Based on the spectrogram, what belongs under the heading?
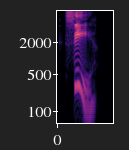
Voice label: "sea", English word; 3000 words

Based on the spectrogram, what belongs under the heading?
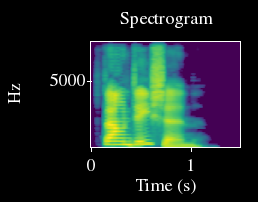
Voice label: "foundation", English; 3000 words

